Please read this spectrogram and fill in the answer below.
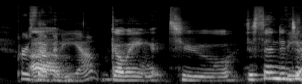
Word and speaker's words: Persephone: Persephone, yeah.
